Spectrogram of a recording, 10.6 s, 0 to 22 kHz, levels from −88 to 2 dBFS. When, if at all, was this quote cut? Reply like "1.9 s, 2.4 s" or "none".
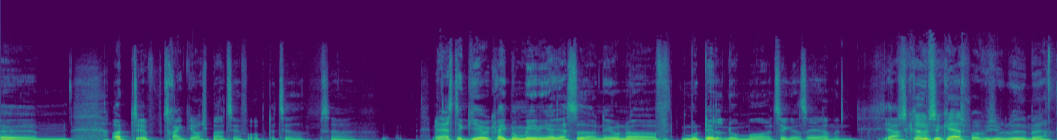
1.3 s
